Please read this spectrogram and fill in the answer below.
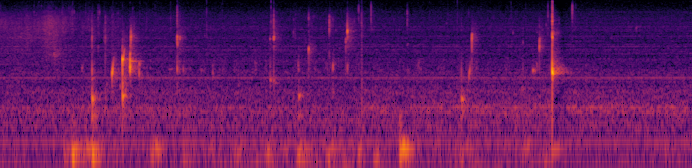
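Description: Silicone spatula stirring lemon juice in a glass measuring cup: soft liquid swishes with scattered light clicks of the spatula against the glass, the sharpest about five and a half seconds in.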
